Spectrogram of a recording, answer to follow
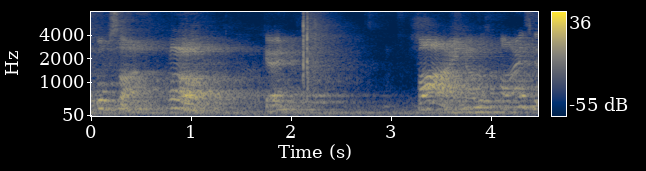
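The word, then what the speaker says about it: upsilon: Now we're going to go with the short pronunciation on this is the most frequent put oops on like right. So hoops on.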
